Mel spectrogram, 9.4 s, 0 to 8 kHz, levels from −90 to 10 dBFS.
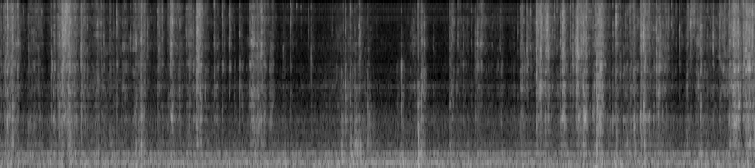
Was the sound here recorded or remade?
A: remade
